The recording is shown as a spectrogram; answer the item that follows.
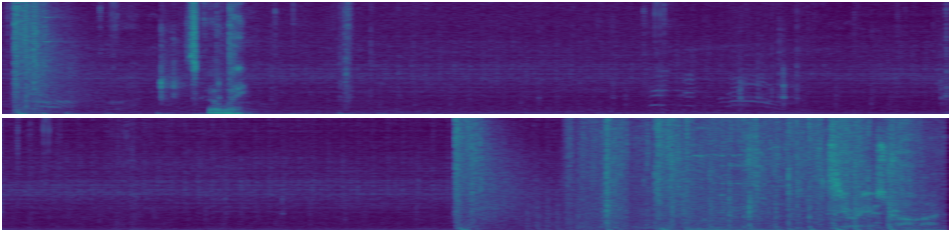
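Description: Video game gunfire rings out as a sharp burst early on and later as sustained rapid firing and impacts, with a player talking over the action.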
